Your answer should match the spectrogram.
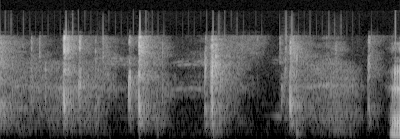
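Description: Faint scattered clicks, about half a dozen short ticks over two seconds, in an otherwise quiet lull.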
